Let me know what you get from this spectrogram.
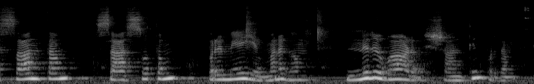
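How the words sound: The words are read apart with breaks between them. "देखिए हमने इसको तोड़ के पढ़ा।"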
